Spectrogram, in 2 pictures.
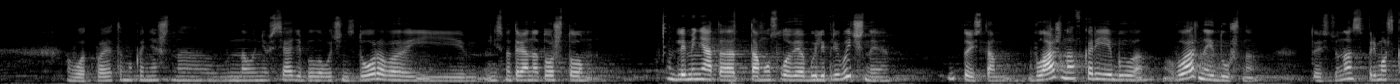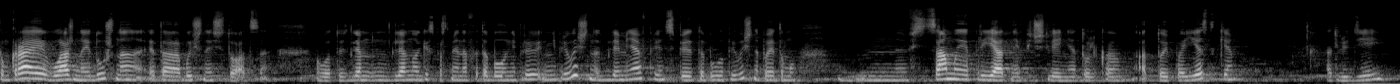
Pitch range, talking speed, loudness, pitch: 190-230 Hz, 150 wpm, -23 LUFS, 205 Hz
